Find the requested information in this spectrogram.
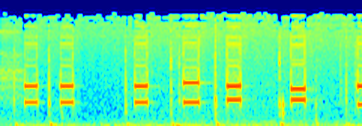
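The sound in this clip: Touch-tone telephone number being dialed: seven crisp two-note beeps in an uneven rhythm, with soft key clicks between them.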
